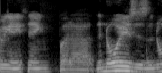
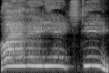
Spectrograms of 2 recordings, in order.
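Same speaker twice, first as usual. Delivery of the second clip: all-out yell, very high and very loud; 9 dB louder than usual. Speaker retelling how he repeated his line louder when asked, imitating a louder shout. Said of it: "Then I say it louder".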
